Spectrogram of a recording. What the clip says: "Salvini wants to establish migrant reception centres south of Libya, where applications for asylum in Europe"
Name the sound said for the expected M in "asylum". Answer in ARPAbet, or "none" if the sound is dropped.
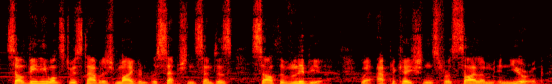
M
